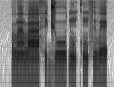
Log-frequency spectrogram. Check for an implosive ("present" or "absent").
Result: present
